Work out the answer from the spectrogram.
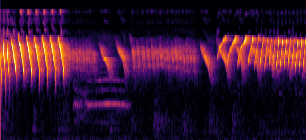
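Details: Canary master song for young birds to learn: quick descending trill notes, a pause with a steady lower whistle, then a rapid high rattling trill; faint background noise.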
